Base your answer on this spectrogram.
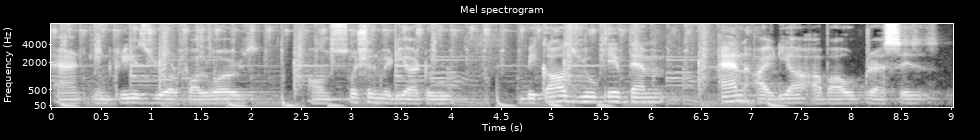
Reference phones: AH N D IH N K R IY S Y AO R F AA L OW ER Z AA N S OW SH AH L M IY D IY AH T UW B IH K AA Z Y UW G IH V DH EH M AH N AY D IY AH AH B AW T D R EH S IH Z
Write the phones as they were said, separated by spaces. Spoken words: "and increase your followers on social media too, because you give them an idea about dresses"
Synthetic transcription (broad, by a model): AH N D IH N K R IY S Y AO R F AA L OW ER Z AA N S OW SH AH L M IY D IY AH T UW B IH K AA Z Y UW G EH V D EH M AH N AY D IY AH AH B AW T D R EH S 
